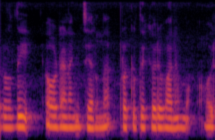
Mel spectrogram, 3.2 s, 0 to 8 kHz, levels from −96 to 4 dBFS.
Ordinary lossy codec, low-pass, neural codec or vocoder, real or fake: none; none; none; real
